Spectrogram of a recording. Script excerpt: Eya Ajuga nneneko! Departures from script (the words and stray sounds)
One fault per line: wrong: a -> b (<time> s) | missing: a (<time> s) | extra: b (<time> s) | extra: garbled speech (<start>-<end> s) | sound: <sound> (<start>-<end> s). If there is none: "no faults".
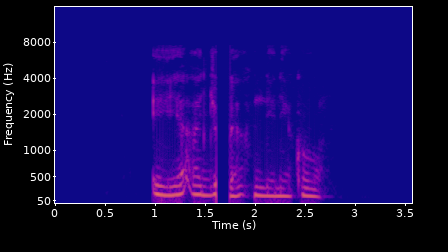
sound: dropout (1.6-1.8 s)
